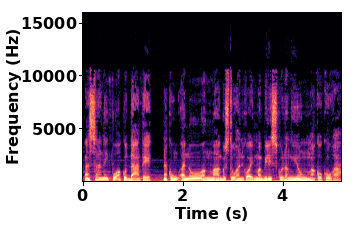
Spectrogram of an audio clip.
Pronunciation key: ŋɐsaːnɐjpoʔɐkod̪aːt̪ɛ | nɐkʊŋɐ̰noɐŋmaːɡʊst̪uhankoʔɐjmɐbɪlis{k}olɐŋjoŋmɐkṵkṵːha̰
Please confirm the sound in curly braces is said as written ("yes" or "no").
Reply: yes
